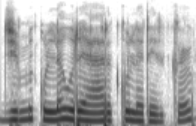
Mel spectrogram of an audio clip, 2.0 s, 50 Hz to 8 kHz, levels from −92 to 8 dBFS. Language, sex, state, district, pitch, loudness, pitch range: Tamil, female, Tamil Nadu, Nilgiris, 200 Hz, -17 LUFS, 185-210 Hz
